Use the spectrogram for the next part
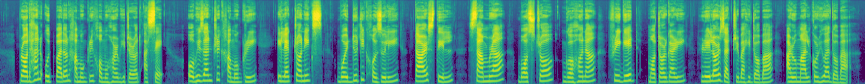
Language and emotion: Assamese, neutral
